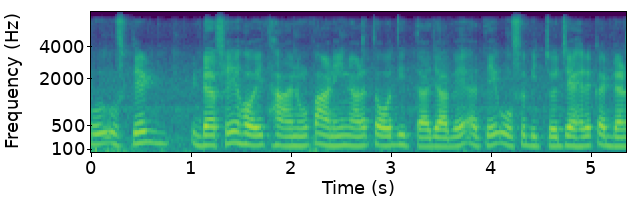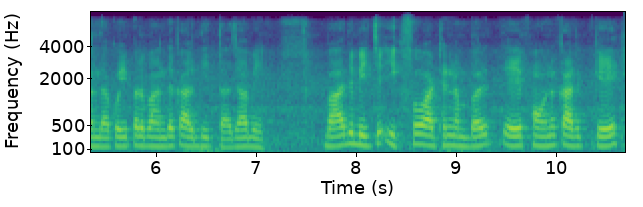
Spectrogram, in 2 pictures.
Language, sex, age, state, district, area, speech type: Punjabi, male, 18-30, Punjab, Rupnagar, rural, spontaneous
